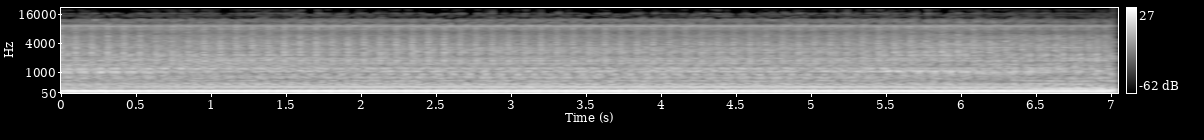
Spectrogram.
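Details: Newly installed built engine at idle: a steady, dull, even knock about three times a second that follows engine speed, from inside the engine. Cause suspected, not confirmed.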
